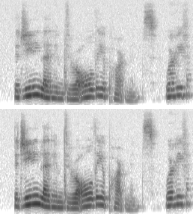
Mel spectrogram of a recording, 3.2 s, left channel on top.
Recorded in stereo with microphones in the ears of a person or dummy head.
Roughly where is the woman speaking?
Right.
